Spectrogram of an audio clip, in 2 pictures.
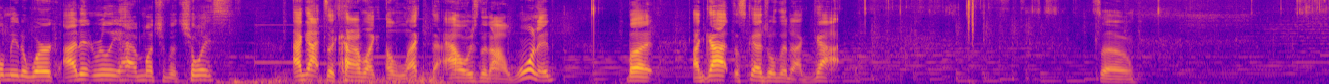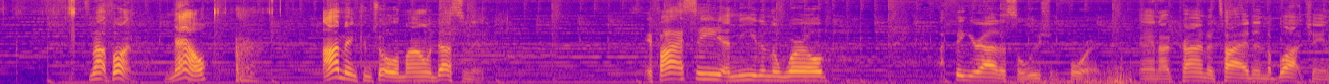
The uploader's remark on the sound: Today I am sitting by the river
